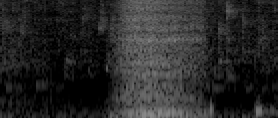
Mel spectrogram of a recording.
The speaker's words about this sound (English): I have a yawn building up. That's why I sound a little weird right now.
